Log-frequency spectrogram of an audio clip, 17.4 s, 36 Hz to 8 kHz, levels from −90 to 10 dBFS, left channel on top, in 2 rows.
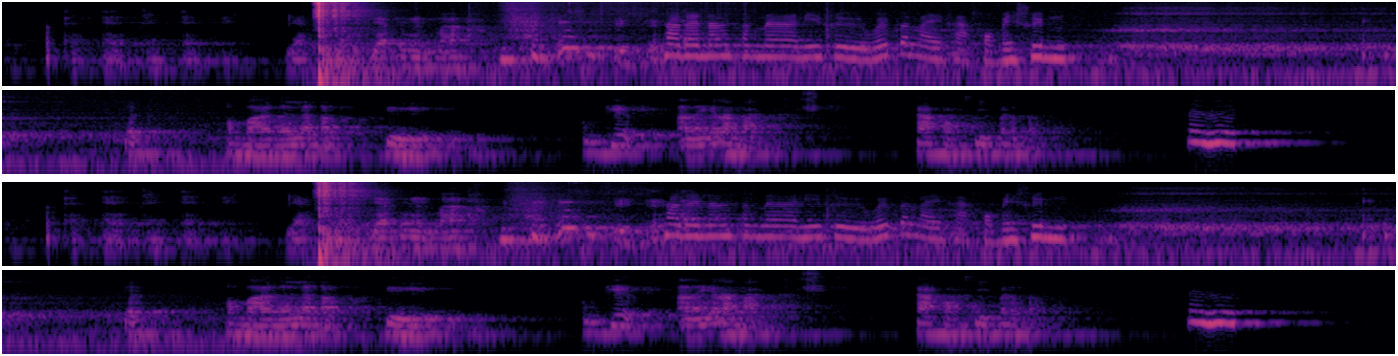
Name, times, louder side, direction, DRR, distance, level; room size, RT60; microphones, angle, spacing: voice 1, 0.4-1.5 1.8-4.1 9.5-9.6 10.1-10.8 11.1-11.6 12.3-13.8 14.4-15.2, equal, ahead, 1 dB, 3.5 m, -53 dB
sound 1, 1.9-10.9, left 8 dB, 60° left, 3.6 m, -46 dB
voice 2, 4.1-7.0 16.1-16.4, left 1 dB, 35° left, 11 dB, 1.6 m, -48 dB
27.5 x 26.0 x 6.3 m, 1.1 s
head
